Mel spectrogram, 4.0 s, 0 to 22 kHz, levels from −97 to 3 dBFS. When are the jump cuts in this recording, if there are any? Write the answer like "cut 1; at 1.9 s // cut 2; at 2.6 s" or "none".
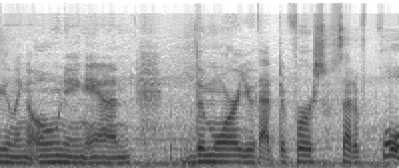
cut 1; at 2.5 s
